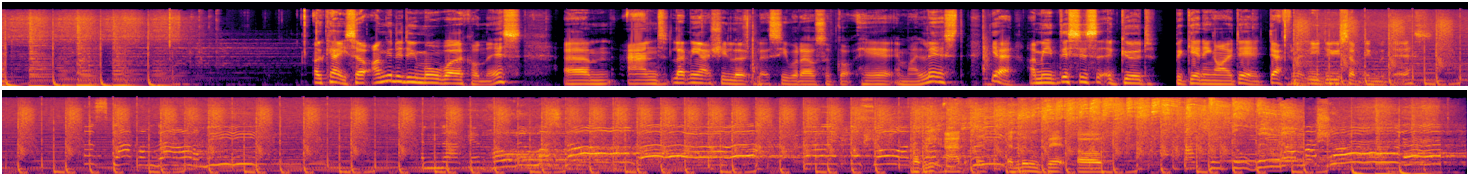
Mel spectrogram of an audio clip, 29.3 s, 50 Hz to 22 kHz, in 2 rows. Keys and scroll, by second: 1.6 space, 3.2 super+s, 12.8 space, 28.5 super+c, 28.9 super+space.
